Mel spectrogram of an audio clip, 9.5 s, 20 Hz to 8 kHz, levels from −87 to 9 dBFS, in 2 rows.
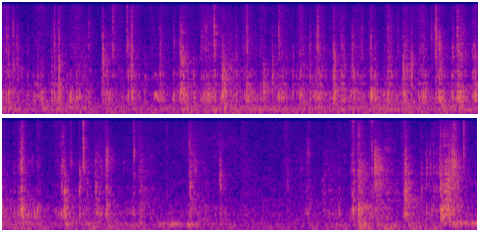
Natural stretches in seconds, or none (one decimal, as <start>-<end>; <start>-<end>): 0.0-9.5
